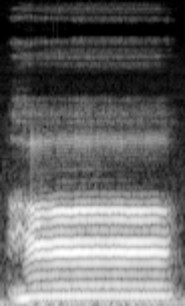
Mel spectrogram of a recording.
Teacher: جیسا کہ یہاں پر ہا کے اوپر کھڑا زبر ہے تو ہا کو 1 الف یعنی 1 سیکنڈ کھینچ کے پڑھا جائے گا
